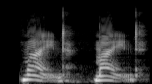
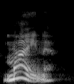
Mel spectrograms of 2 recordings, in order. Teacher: make sure you get that D on the end it's not a strong D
